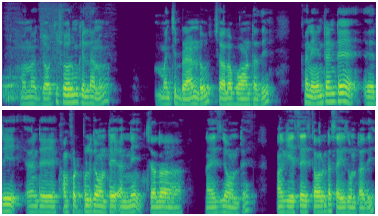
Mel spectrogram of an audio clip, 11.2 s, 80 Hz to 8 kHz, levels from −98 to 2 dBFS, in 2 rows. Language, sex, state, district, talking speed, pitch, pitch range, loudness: Telugu, male, Andhra Pradesh, Visakhapatnam, 140 wpm, 125 Hz, 120-135 Hz, -18 LUFS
